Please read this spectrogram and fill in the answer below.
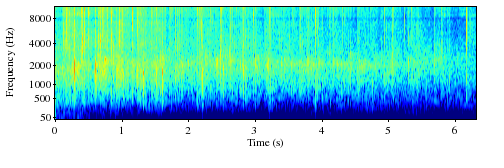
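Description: Spectators' applause at the end of a table tennis rally: a dense patter of hand claps that begins sharply and thins out over several seconds.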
